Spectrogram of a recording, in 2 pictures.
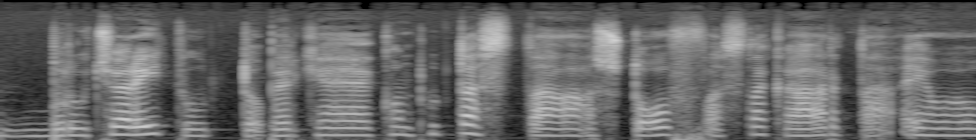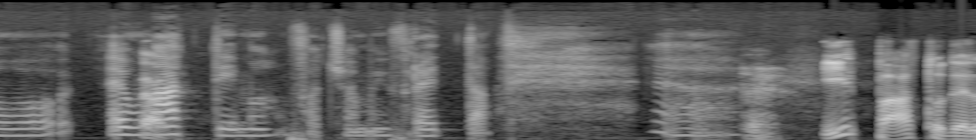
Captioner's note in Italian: schiarire la voce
